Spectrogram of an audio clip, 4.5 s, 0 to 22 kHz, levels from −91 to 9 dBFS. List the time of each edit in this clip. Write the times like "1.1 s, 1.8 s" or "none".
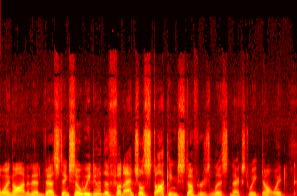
none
